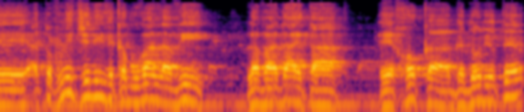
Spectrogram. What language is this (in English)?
Hebrew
